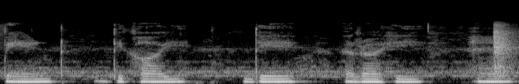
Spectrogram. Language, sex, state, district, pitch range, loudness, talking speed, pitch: Hindi, male, Haryana, Rohtak, 125-135 Hz, -19 LUFS, 60 wpm, 125 Hz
